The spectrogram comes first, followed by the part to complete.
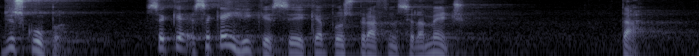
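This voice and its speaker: This man's voice sits fairly high and swings very widely in pitch, with an animated tone. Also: moderate pace. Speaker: pastor. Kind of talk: sermon.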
